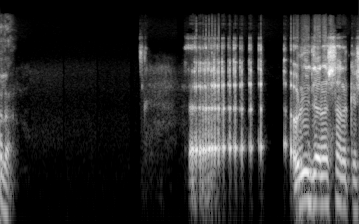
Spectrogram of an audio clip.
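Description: Speech only: a short 'hello', then about two seconds of dead silence, then a caller's voice coming in choppy and buzzy over an internet call line.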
